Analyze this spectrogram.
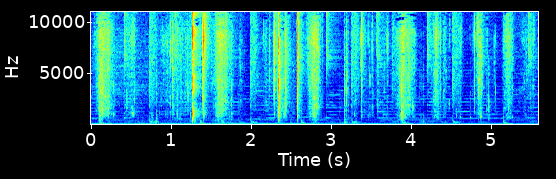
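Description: Butter slime, glue slime mixed with soft clay, squeezed and kneaded by hand, giving a string of sharp pops and crackles as air is pressed out, over background music.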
